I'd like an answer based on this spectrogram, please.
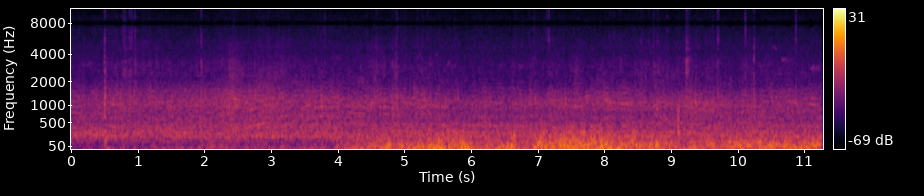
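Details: Honey bees at an apiary in 2012, a dense low humming buzz that swells louder after a few seconds and holds steady, with faint clicks and some wind noise over it.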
